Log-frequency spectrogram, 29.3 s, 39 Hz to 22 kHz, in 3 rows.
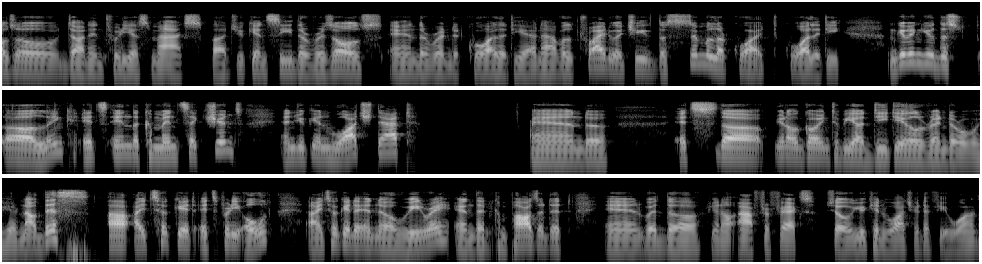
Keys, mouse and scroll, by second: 5.0 right click, 9.5 ctrl+c, 9.8 v, 10.3 Return, 18.2 right click.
